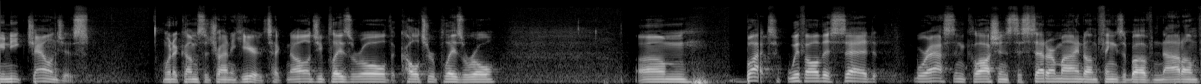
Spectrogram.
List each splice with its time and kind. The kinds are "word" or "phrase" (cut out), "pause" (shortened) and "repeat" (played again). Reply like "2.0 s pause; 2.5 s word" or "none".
none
